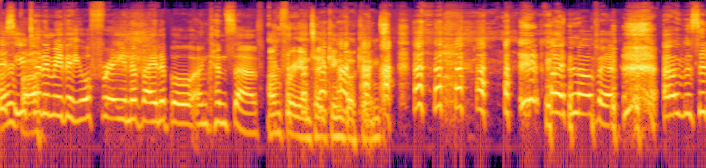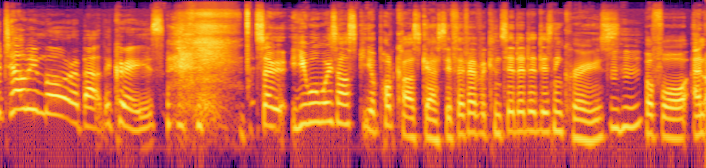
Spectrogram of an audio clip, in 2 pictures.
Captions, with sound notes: - Is this you telling me that you are free and available and can serve? - I'm free and taking bookings. (both laugh) - I love it. So tell me more about the cruise. - So you always ask your podcast guests if they've ever considered a Disney cruise before.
